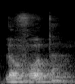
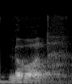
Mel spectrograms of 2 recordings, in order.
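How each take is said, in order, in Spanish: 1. La b es una v con labio y dientes. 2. La b es suave, los labios se acercan sin cerrarse. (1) "Nosotros no decimos nunca lovota" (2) "decimos lobota"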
